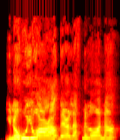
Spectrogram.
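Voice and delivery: calling out. Real, not acted. Calling out annoying DMer.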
